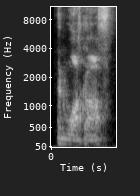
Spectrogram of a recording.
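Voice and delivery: usual speaking voice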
